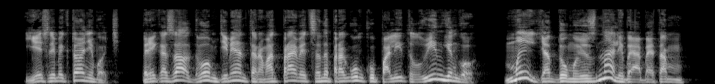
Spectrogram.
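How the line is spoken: Angry bark. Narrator (Russian): рявкнул Фадж

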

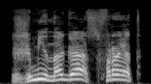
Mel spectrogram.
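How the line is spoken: Shouting. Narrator (Russian): крикнул Рон

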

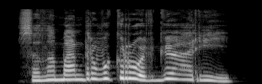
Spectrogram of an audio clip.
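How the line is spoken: Groaning. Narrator (Russian): застонала Гермиона

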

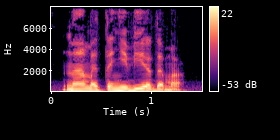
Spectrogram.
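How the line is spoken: Growled. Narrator (Russian): рыкнул волчий вожак

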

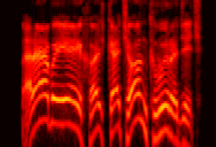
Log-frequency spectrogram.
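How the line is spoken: Grandfather shouting from porch. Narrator (Russian): крикнул дедушка с веранды

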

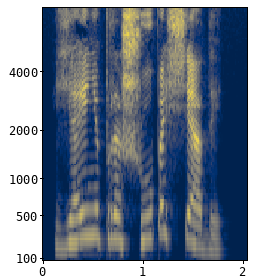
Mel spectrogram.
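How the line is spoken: Cheerful reply. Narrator (Russian): весело ответил Хасан

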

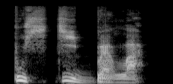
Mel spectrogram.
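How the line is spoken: Woman's angry growl. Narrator (Russian): прорычала Нарцисса

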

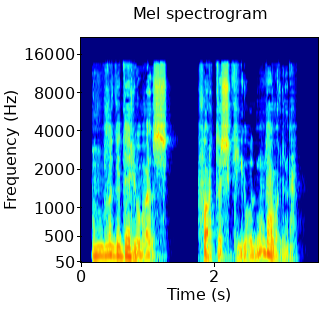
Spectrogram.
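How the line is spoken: Gentle rebuke. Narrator (Russian): мягко осадил его Дамблдор

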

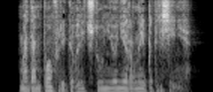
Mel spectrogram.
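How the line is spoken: Whisper. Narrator (Russian): шепнула Гермиона

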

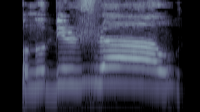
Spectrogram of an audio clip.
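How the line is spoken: Tearful. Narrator (Russian): говорила она сквозь слезы

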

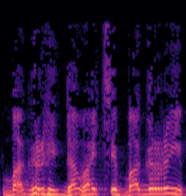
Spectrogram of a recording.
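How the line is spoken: Groaning old man. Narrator (Russian): простонал старик ему в ответ

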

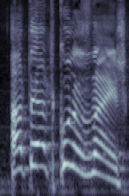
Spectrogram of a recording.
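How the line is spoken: Shout. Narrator (Russian): крикнул ему Цугуля

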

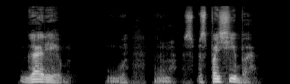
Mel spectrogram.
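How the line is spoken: Mumbling. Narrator (Russian): бормотал Джордж

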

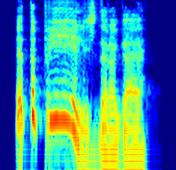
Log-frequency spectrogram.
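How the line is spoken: Forced cheerful voice. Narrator (Russian): сказала бабушка Невилл наигранно веселым голосом

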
